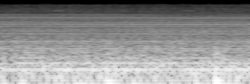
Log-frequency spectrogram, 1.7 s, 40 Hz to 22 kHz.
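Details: EVGA RTX 2080 Ti XC Hybrid graphics card with integrated water cooling, idling in an i9-9900K PC on a quiet night: constant low hum with a steady, unchanging buzz, an audible AIO pump drone.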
